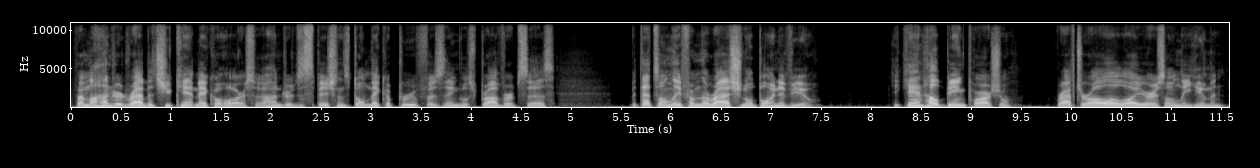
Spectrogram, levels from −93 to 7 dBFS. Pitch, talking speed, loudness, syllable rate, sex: 150 Hz, 215 wpm, -21 LUFS, 6.1 syllables/s, male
